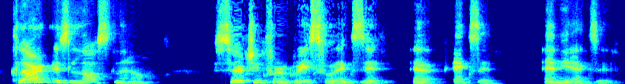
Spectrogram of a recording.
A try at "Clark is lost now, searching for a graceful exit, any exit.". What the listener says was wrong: You didn't connect the K of Clark onto is. You said Clark is lost now, which is totally fine. But I think that we would probably connect them because is not such an important word in the context of a sentence.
